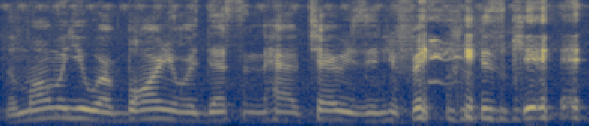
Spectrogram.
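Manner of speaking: high, loud hammed-up fatherly decree, laughing; mock grand proclamation. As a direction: declare his fate like a pompous prophet. Mock grand declaration to son.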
